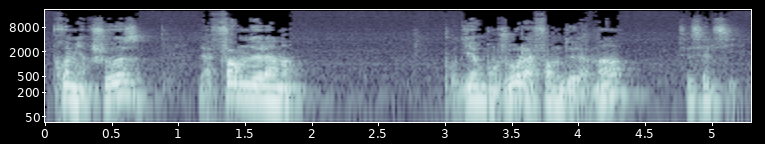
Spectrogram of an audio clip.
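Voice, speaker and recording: A young man talks through a relaxed video lesson in a chatty, joking way. His voice sits at an ordinary middle pitch, and he often trails off into quiet asides between explanations. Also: normal speed. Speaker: video host teaching sign basics.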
